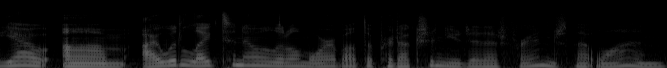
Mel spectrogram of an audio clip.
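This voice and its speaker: A soft-spoken woman with an American accent talks at a moderate pace and medium pitch, with ordinary pitch variation and hardly any pauses. Her tone is dark and mellow. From Pittsburgh, US. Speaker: clown and sideshow performer. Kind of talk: interview.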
